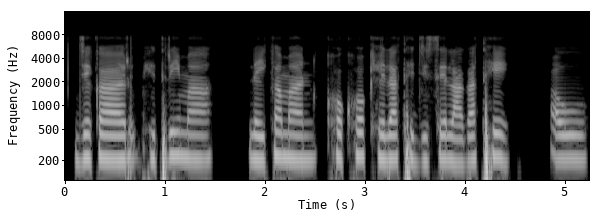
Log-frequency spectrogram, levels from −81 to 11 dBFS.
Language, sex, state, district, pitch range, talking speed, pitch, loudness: Chhattisgarhi, female, Chhattisgarh, Jashpur, 205-215 Hz, 135 wpm, 205 Hz, -21 LUFS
